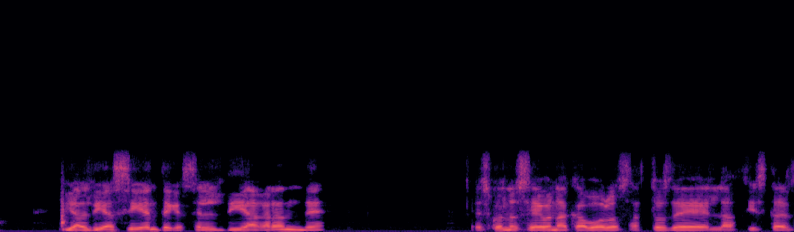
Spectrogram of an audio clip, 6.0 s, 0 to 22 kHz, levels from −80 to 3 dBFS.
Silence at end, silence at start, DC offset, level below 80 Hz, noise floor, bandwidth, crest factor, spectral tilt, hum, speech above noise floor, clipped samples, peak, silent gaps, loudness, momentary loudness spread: 0 s; 0.45 s; under 0.1%; -74 dBFS; -66 dBFS; 8.2 kHz; 16 dB; -3.5 dB/octave; none; 39 dB; under 0.1%; -12 dBFS; none; -27 LUFS; 7 LU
